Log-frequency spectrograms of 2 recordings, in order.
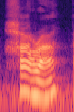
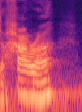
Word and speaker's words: hara: It's word number H2734, hara. I'm not good at doing the huh thing, but hara is how it's pronounced, kind of.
